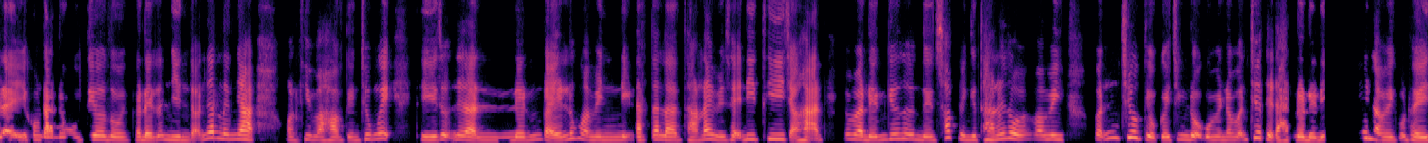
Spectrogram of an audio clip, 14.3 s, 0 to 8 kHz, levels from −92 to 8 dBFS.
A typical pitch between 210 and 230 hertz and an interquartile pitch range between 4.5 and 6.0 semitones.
No: high, 220 Hz; average, 4.1 semitones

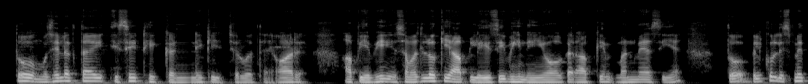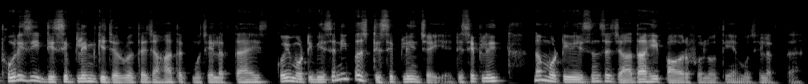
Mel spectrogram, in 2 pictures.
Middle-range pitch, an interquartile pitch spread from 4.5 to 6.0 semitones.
No: low, 110 Hz; average, 4.8 semitones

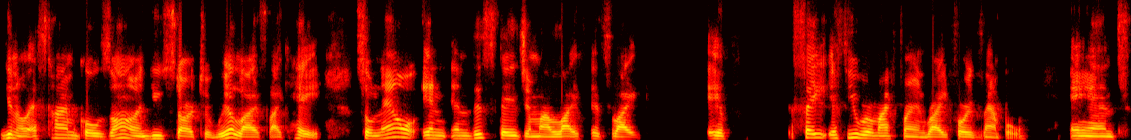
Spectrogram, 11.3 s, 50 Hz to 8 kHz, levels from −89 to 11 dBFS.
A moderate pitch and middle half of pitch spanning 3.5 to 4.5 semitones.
Yes: medium, 155 Hz; average, 4.1 semitones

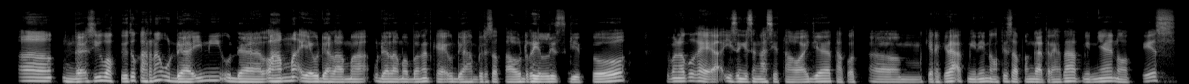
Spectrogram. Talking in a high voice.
No: low, 130 Hz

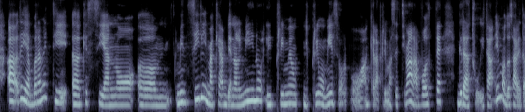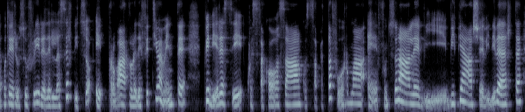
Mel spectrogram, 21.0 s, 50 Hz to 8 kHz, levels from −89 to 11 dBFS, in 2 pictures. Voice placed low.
No: high, 210 Hz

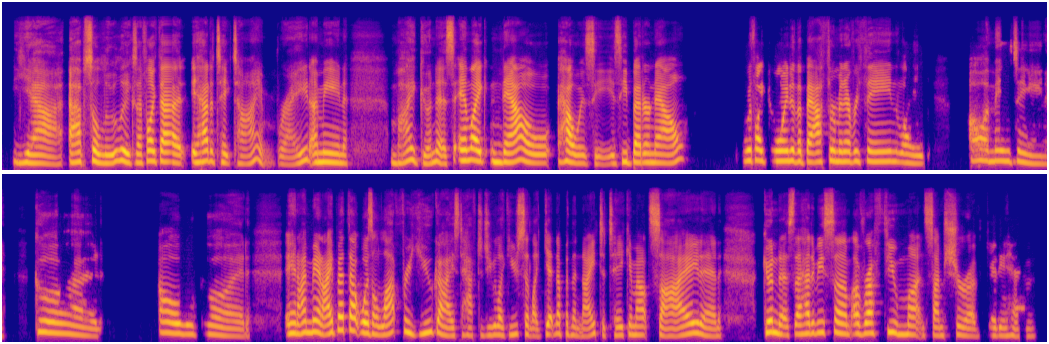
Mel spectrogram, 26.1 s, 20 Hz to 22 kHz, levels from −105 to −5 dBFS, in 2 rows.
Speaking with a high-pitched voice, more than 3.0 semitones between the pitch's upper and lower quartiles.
Yes: high, 215 Hz; average, 3.8 semitones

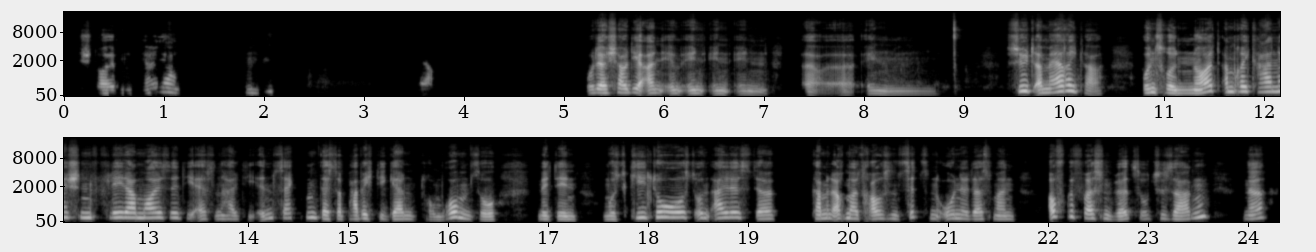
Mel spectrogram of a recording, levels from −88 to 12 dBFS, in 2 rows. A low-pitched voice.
No: medium, 180 Hz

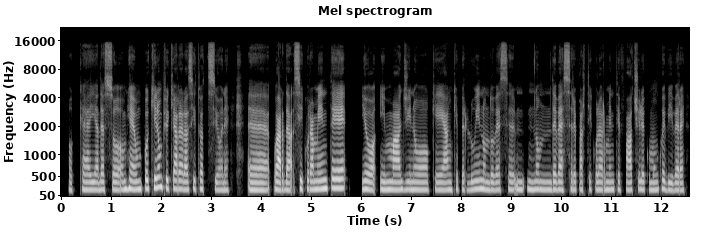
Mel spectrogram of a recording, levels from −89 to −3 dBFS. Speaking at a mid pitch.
Yes: medium, 180 Hz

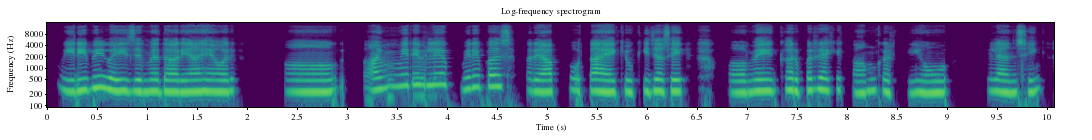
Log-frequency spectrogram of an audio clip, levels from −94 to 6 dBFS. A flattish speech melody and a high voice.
Yes: narrow, 1.8 semitones; high, 245 Hz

